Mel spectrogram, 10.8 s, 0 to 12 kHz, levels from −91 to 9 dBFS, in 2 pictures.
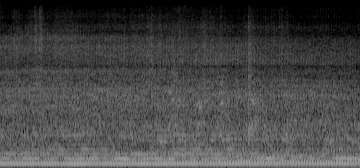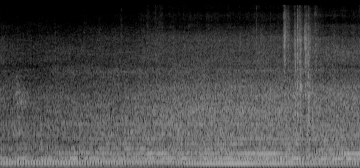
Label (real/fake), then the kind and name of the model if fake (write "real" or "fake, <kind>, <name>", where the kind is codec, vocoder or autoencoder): real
